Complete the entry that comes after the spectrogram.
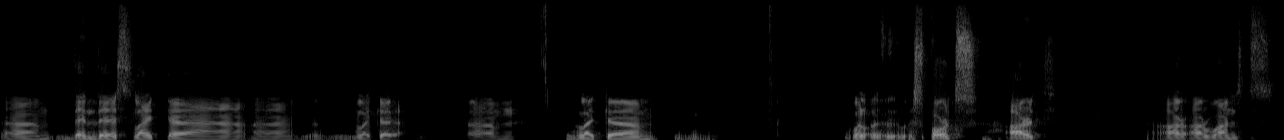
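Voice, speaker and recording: Slow, clear middle-aged man from Finland. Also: fairly low pitch, fairly even intonation, fairly bright tone, no room sound. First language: Finnish. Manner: hesitant, searching for words. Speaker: guest education expert. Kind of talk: informal question-and-answer talk.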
